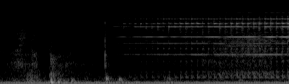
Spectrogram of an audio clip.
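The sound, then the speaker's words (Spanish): After a couple of soft knocks, an alarm clock starts ringing, a shrill, rapidly trilling electronic tone that keeps going steadily to the end. “Y el despertador volvió a sonar.”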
